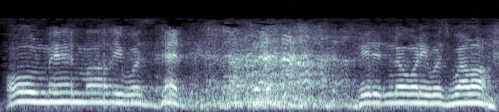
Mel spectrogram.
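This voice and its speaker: A man's voice: high voice, flat delivery, unhurried, over a noisy crowd. An actor playing a blustery, good-hearted, gullible American working-class family man with uneducated diction, in 1940s radio comedy style. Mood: blustery, jovial. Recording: scratchy, noisy, narrowband 1940s radio recording.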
